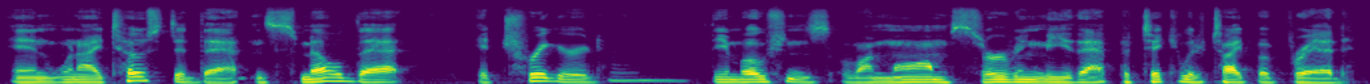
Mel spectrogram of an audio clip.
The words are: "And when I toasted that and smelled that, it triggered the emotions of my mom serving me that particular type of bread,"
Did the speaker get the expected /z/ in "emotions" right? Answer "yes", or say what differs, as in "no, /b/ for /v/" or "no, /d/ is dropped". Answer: yes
